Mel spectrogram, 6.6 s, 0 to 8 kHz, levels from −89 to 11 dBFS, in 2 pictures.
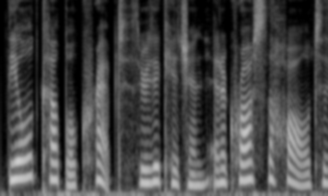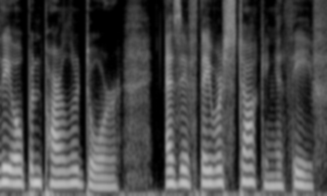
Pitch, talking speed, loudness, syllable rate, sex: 195 Hz, 210 wpm, -18 LUFS, 5.1 syllables/s, female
